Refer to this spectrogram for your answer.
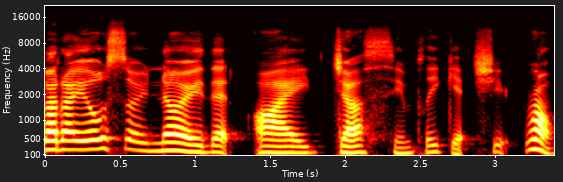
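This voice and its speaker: A woman's voice with lively intonation, on a very clean recording with a silent background and a dry, close sound with no echo. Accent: Australian. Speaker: podcast co-host, author. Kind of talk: casual chat.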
